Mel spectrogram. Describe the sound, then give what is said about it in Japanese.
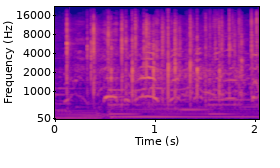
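Applause from the gallery in a courtroom scene of an audio drama, a patter of clapping over a low, sustained musical tone. “法廷での拍手は禁じられているのに。”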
